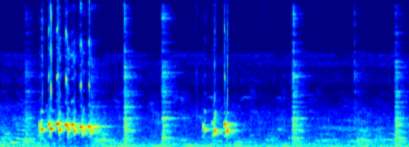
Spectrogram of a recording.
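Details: Sooty-headed bulbuls exchanging insistent lure calls: a burst of about seven fast, harsh chattering notes, then a shorter three-note reply, with scattered faint clicks and ticks afterwards.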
